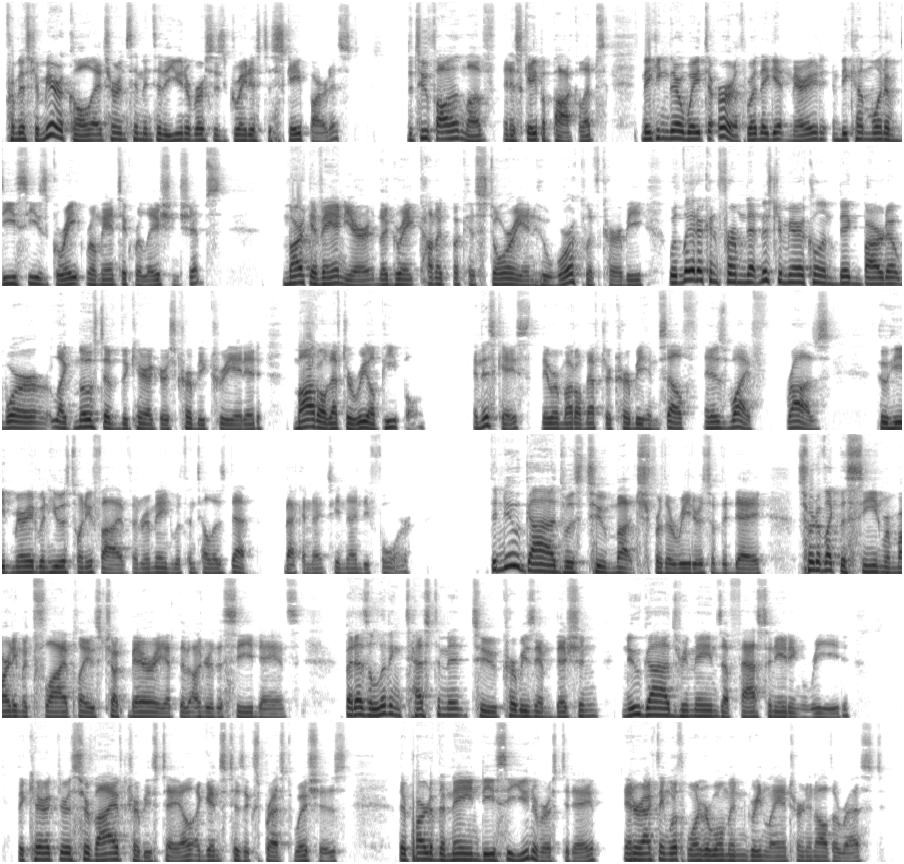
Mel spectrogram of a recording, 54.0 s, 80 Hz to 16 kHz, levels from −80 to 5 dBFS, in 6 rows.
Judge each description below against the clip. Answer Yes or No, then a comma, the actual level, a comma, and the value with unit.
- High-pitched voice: No, medium, 140 Hz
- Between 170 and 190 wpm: Yes, average, 185 wpm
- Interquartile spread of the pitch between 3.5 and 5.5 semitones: Yes, average, 4.2 semitones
